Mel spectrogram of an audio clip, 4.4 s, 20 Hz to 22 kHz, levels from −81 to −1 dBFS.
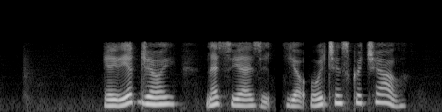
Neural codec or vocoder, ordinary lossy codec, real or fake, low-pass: codec, 16 kHz, 1 kbps, FunCodec, trained on LibriTTS, 50 frames a second; none; fake; 5.4 kHz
